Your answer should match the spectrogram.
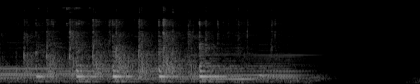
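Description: Live Carnatic music: a sustained melodic line over sharp mridangam drum strokes. It fades out to silence a little after three seconds in.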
